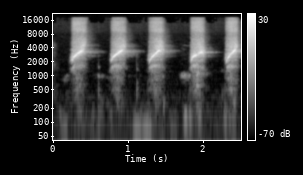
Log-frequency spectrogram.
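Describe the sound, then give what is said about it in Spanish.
Five short, sharp rising whistles repeated at a steady pace, each about a quarter second long, loud, with no talking: street vendors' whistled warning signal when the police come, started by the first vendor to see them and taken up by the others. “Pero también, cuando venía la policía, los vendedores ambulantes, que había, no sé, a lo largo de 10 cuadras, como no sé, 20 por cada calle, 20 por cada cuadra, empezaban a chiflar.”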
